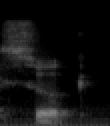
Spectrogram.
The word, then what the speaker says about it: Seok: Say it like Sook.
